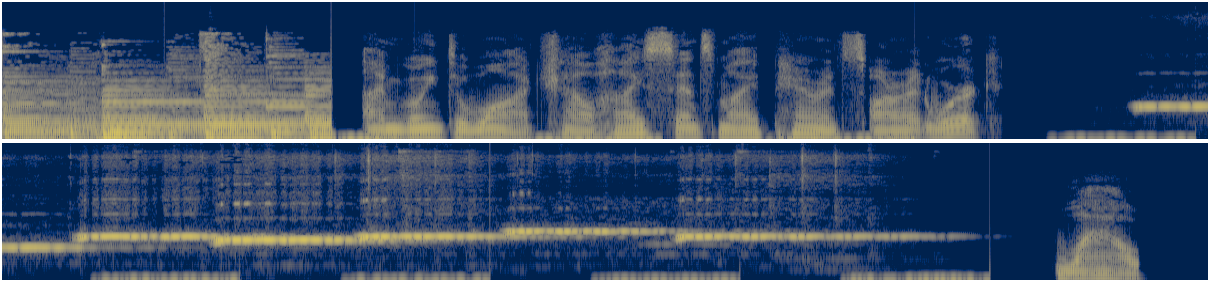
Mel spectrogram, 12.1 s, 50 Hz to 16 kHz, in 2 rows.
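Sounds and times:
person whistling a tune: 5.6 - 11.0.

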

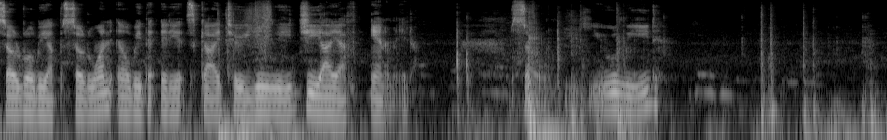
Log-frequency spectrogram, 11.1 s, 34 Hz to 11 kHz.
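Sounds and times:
quiet keyboard keystrokes: 6.6 - 8.4, 9.2 - 11.0.

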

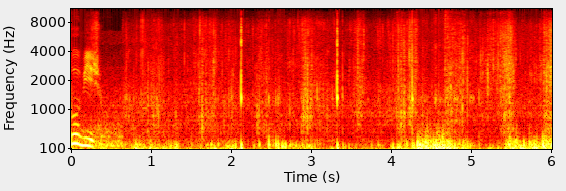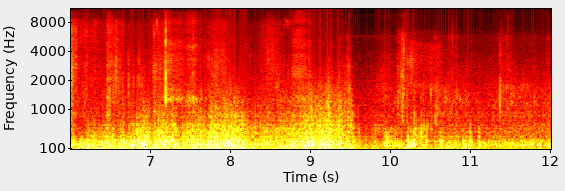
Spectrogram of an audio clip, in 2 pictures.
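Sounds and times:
wind rumbling on microphone: 0.0 - 12.0
footsteps: 0.6 - 11.6.

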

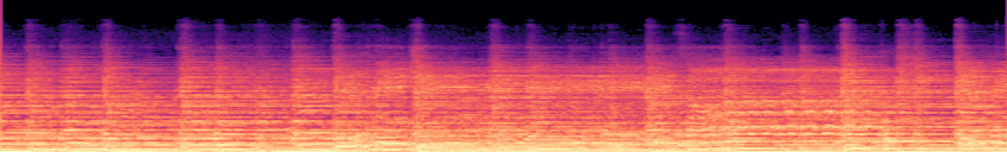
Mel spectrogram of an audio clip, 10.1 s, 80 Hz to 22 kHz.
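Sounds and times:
acoustic guitar: 0.0 - 10.0
steady bass line: 0.0 - 10.0.

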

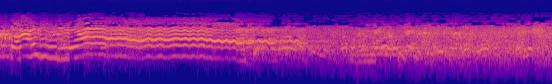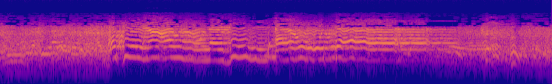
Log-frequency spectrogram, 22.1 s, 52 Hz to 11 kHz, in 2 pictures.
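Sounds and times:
person reciting with vibrato: 0.0 - 7.5, 13.2 - 21.4.

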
